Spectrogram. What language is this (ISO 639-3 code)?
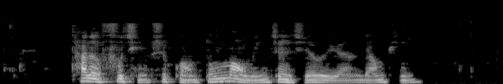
zho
